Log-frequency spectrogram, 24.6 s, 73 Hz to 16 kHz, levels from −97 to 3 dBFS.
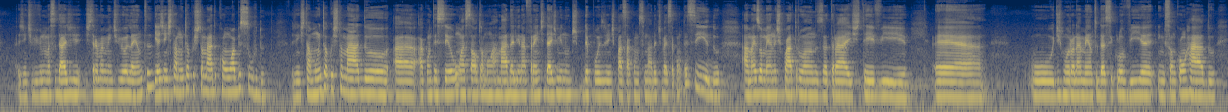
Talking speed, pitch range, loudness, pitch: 140 wpm, 165-175 Hz, -21 LUFS, 170 Hz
